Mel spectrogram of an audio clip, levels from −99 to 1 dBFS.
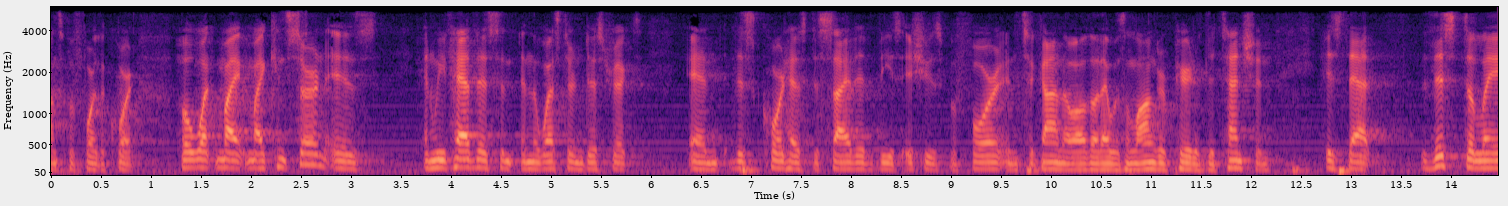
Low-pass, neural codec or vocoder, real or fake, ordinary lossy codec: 5.4 kHz; none; real; AAC, 32 kbps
